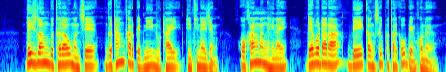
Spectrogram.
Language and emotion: Bodo, neutral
